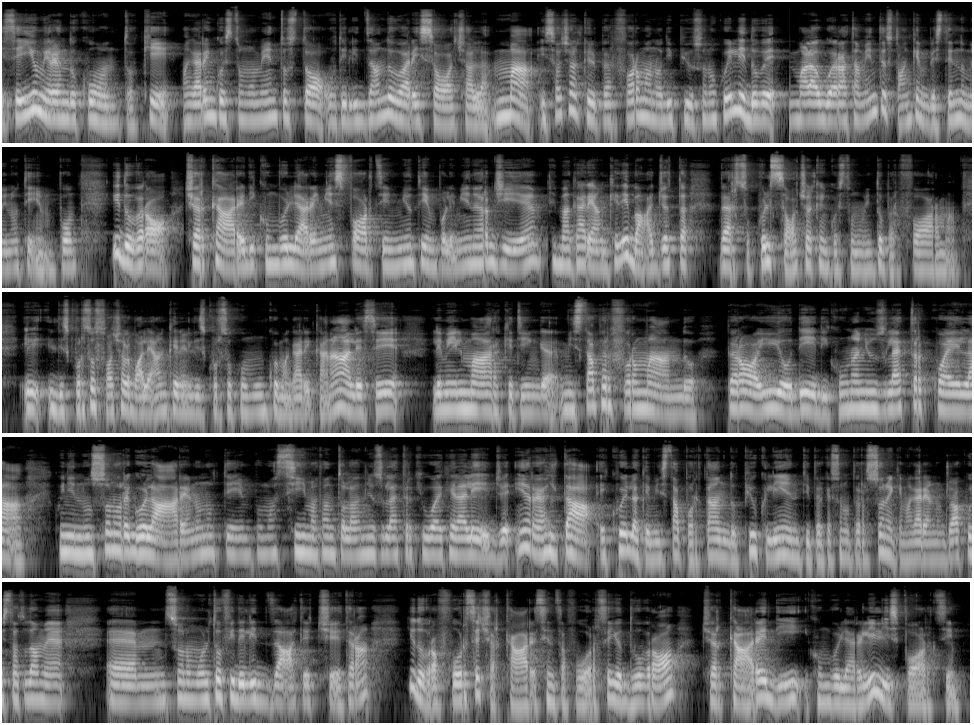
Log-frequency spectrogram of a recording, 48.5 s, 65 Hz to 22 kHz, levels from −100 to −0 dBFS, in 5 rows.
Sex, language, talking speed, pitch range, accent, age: female, Italian, 170 wpm, 155-175 Hz, native, 30-49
